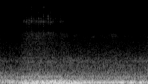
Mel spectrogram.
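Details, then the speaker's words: Fourth gear at about 35 mph, light feathered throttle: low, uneven rumbling vibration-like shudder with no tone or clatter; transmission shudder, cause not confirmed. "we had to get just a little bit more smooth you'll hear it'll be like a horrible vibration noise so let's see if we get it to do it"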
